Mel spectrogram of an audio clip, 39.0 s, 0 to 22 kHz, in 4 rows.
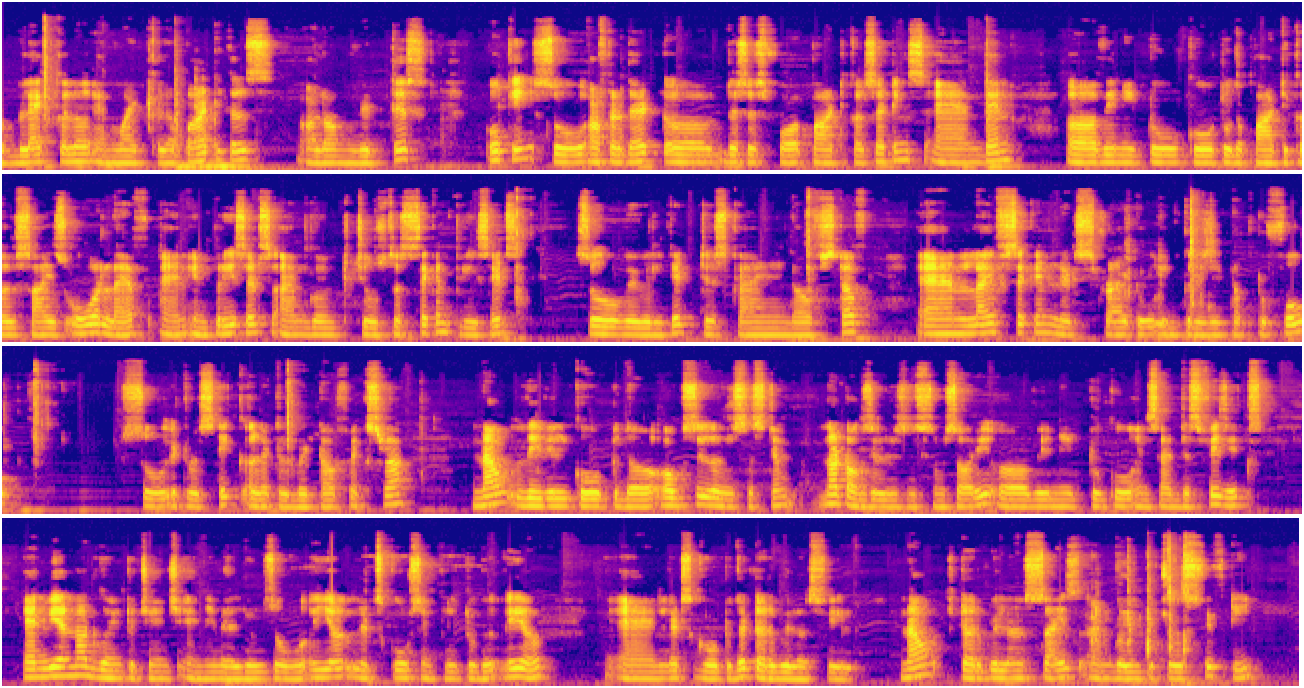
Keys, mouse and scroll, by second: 0.1 space, 4.0 click, 5.3-7.4 scroll down 1, 9.2 click, 13.4 space, 15.6 space, 16.1-17.7 scroll up 1, 17.7 click, 18.7 Return, 19.6 space, 21.5 space, 22.6 click, 28.8-30.7 scroll down 1, 31.9 click, 33.0-34.0 scroll down 1, 34.3 click, 37.0 click, 38.0 Return.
